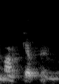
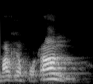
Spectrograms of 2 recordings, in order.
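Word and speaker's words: mercaptan: Sulphur ঘটিত একটা গ্যাসের একটা উপাদান মার্ক ক্যাপ্টেন, সালফার থাকে মধ্যে। ঠিক আছে? তো এই কারণের জন্য গন্ধ বের হয় একটা। তো এটাকে কিছু স্টুডেন্ট উচ্চারণ করে মার্কা পটান।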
